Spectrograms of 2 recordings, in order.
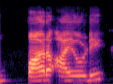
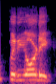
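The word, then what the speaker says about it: periodic: Simply पढ़ सकता हूं पीरियोडिक, है ना. दोनों का स्पेलिंग तो सेम ही रहेगा. मतलब टेक्निकली मैं उसको पर आयोडिक पढ़ना चाहिए बट उसको पीरियोडिक भी पढ़ सकते हैं ना, पीरियोडिक एसिड.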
